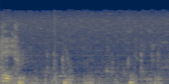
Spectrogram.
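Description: Several dull, low thumps at uneven intervals, with a few faint clicks; a spoken word trails off at the start.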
